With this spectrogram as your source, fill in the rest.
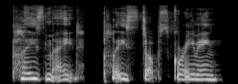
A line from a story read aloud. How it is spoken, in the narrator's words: I was almost pleading to Jai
